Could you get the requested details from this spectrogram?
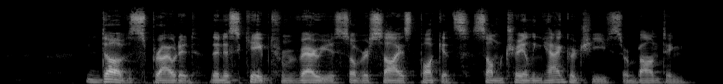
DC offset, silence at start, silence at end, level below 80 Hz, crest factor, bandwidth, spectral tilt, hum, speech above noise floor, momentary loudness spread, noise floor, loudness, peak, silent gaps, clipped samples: under 0.1%; 0.85 s; 0.4 s; -60 dBFS; 20 dB; 15.5 kHz; -2 dB/octave; none; 42 dB; 12 LU; -73 dBFS; -29 LUFS; -10 dBFS; none; under 0.1%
